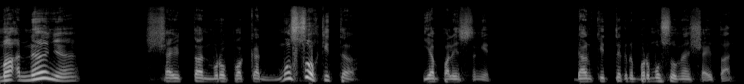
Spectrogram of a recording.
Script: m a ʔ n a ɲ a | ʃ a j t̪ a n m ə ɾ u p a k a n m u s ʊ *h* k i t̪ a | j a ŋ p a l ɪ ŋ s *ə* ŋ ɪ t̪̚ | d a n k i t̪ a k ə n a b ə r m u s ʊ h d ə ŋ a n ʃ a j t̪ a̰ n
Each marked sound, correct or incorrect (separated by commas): correct, correct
